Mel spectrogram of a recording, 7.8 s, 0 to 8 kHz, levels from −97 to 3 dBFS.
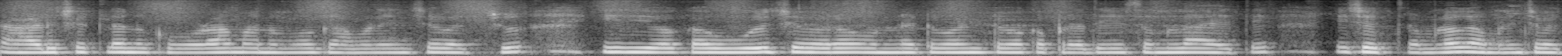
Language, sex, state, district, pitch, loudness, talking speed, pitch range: Telugu, female, Andhra Pradesh, Chittoor, 220 Hz, -15 LUFS, 125 wpm, 215-230 Hz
